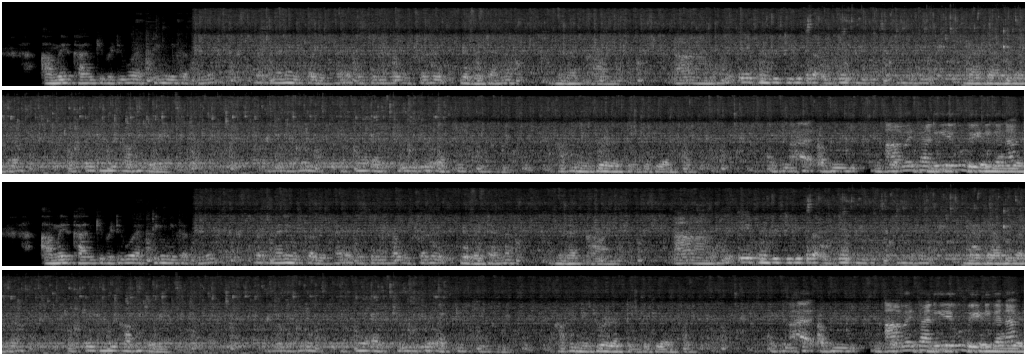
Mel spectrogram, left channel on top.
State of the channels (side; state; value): both; normal; correlation 0.70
